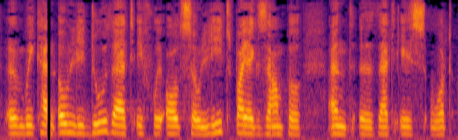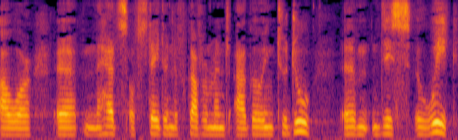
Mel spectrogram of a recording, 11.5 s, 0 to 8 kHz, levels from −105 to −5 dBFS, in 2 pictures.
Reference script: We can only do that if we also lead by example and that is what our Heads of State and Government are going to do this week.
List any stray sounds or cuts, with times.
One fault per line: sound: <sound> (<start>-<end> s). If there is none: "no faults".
sound: dropout (0.6-0.6 s)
